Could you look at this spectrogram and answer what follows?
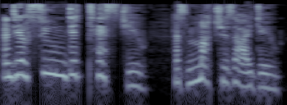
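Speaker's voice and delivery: high, loud scorn; defiant taunt. A narrator's reading. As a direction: fling it at him, pitched high. She taunts the master.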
